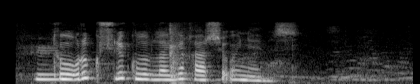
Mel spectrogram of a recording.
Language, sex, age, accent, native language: Uzbek, female, 12-17, Jizzax, Uzbek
